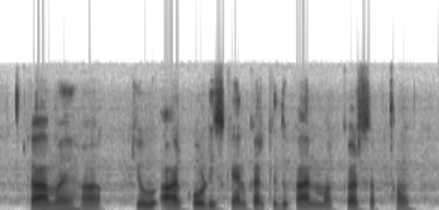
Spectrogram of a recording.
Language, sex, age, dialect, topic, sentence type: Chhattisgarhi, male, 18-24, Western/Budati/Khatahi, banking, question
